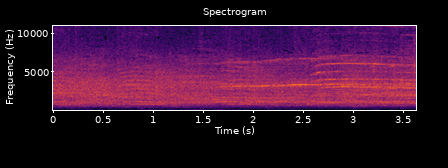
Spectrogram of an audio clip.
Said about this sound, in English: And as you can hear, the crowd go wild when they see that their team, Isle of Man, has just beaten Ireland 57 goals to 45 in what is the clinch match for the Netball Europe Open event.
